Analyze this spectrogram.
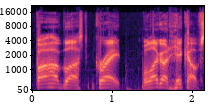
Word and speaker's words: Baja Blast: Oh, it's pronounced Baja Blast.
